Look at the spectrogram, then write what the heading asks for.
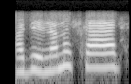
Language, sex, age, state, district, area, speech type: Nepali, female, 45-60, West Bengal, Jalpaiguri, urban, conversation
